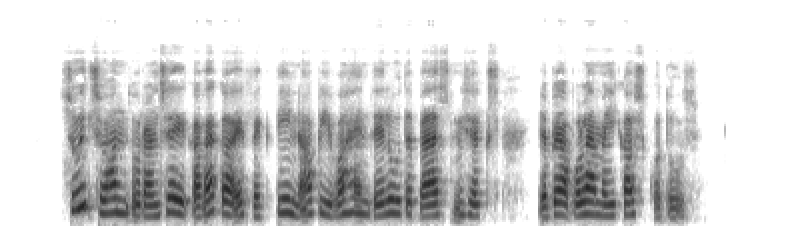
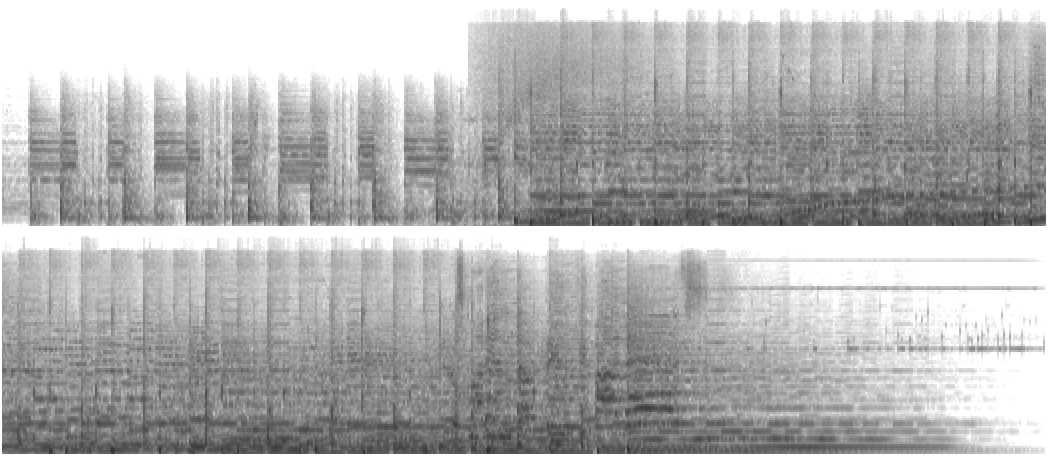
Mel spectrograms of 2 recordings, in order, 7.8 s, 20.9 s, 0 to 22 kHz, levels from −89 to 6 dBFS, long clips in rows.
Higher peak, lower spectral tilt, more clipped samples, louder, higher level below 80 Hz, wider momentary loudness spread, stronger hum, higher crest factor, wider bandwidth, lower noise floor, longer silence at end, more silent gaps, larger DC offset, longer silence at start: about the same, -2 dBFS vs -4 dBFS; about the same, -4.5 dB/octave vs -5.5 dB/octave; neither; first, -17 LUFS vs -23 LUFS; second, -72 dBFS vs -30 dBFS; about the same, 13 LU vs 14 LU; neither; about the same, 16 dB vs 18 dB; second, 9.2 kHz vs 16.5 kHz; first, under -90 dBFS vs -51 dBFS; first, 1 s vs 0.25 s; neither; neither; first, 0.65 s vs 0.25 s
